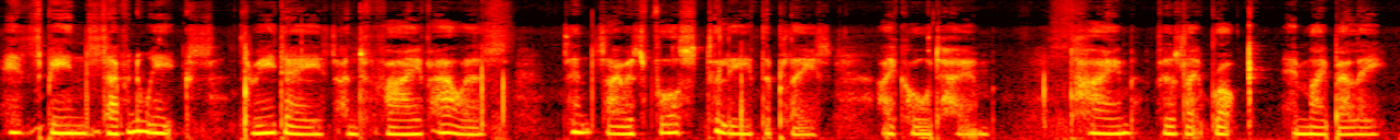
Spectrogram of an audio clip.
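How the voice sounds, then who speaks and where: A woman reading a book in a breathy ASMR whisper, with soft, unhurried, deliberate phrasing. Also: mid-range voice, fairly even intonation, slight background noise, poor audio. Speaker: book presenter and reader.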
